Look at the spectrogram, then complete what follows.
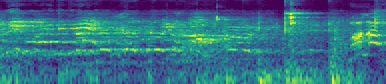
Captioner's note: yelling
